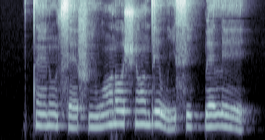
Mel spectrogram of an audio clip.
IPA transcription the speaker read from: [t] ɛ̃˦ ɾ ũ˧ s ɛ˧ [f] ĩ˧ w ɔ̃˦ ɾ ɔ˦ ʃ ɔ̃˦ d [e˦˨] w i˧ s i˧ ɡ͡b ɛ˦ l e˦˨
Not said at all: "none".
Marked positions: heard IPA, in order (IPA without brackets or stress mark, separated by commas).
t, f, e˦˨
